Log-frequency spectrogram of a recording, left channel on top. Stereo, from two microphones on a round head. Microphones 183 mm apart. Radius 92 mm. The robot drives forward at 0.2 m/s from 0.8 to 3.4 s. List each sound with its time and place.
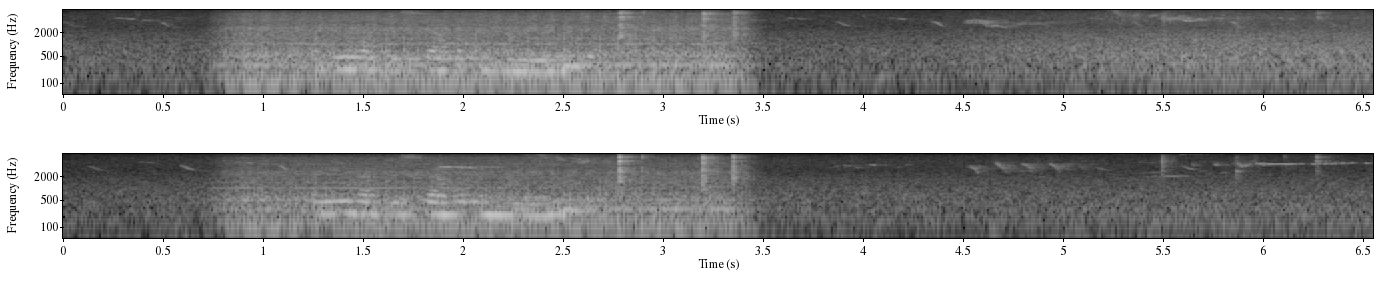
1.2 s a woman speaking: 25° right (ahead or behind), 2.0 m
2.8 s crushing: 60° right (ahead or behind), 1.5 m; by 6.4 s 55° right (ahead or behind), 1.6 m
